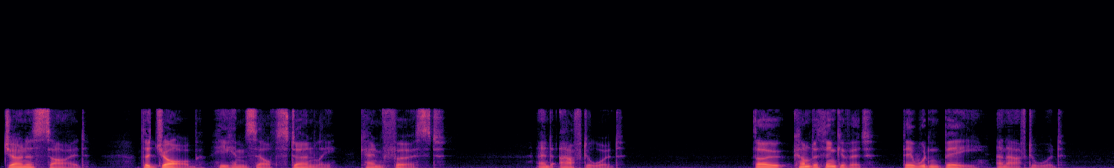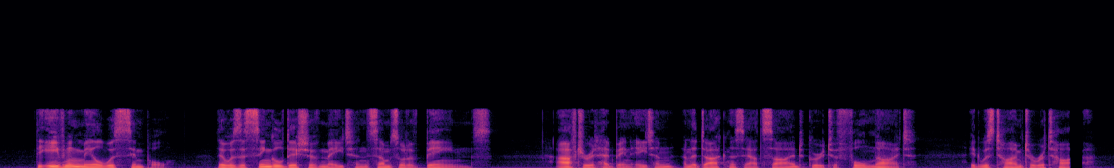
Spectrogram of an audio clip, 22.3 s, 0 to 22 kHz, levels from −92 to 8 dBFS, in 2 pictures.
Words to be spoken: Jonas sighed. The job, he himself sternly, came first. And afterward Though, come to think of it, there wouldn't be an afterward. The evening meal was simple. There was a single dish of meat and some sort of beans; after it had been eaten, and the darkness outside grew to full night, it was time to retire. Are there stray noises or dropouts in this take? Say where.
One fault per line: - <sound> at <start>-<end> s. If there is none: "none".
- dropout at 21.8-22.0 s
